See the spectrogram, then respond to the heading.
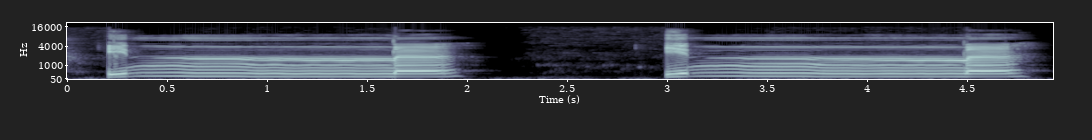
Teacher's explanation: lafalkan huruf nun bertasydid maka dia ditahan dua harakat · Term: gunnah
